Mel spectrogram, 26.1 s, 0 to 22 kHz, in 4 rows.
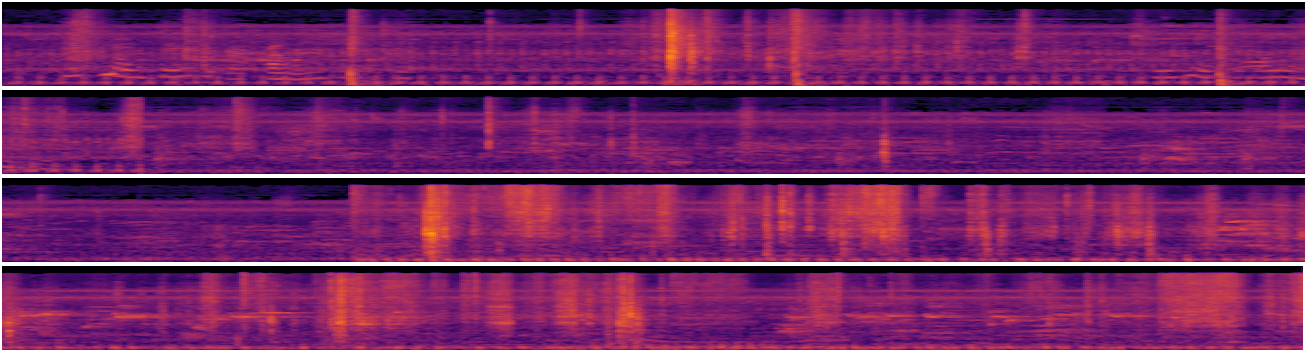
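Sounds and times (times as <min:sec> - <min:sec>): bamboo knocking and clicking: 0:03.2 - 0:04.2.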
